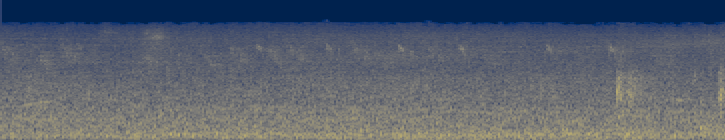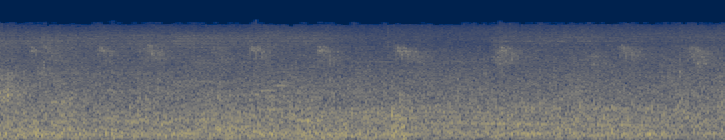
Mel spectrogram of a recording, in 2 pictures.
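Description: Water laps gently against wooden pilings.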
